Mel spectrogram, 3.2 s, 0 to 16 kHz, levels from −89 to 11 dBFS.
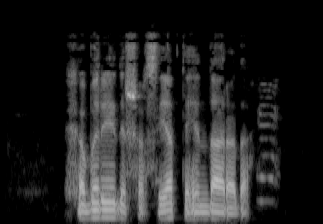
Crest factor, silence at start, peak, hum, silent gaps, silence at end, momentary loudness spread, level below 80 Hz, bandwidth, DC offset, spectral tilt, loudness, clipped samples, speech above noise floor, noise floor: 18 dB; 0.65 s; -6 dBFS; none; none; 0.5 s; 8 LU; -70 dBFS; 9.4 kHz; under 0.1%; -3.5 dB/octave; -23 LUFS; under 0.1%; 51 dB; -74 dBFS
